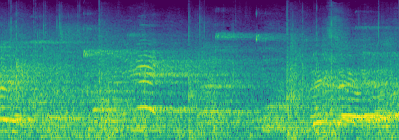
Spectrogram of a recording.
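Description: A basketball bounces as a player dribbles on a hardwood court in an echoing gym.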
